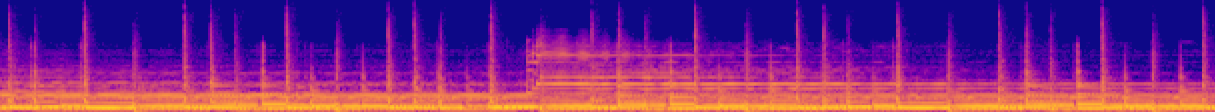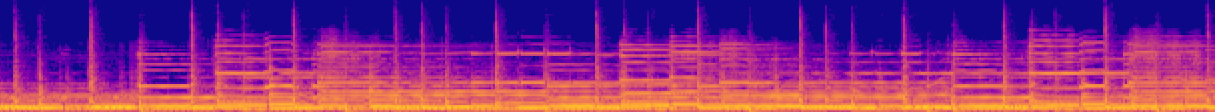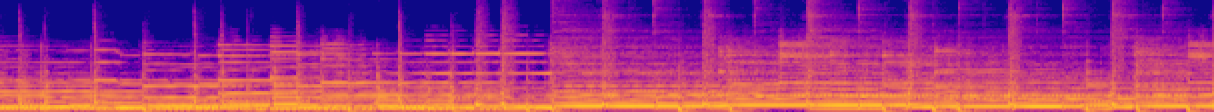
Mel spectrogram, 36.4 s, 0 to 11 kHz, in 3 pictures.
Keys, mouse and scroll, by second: 1.0 click, 2.2 middle click, 4.4 click, 6.4 click, 7.6 click, 9.0 click, 11.0-12.6 drag, 13.2 click, 14.4 click, 16.2 2, 18.9 click, 20.4-21.7 drag, 22.4 click, 23.7 Delete, 24.9 click, 25.7 Delete, 27.9 click, 31.5 click, 32.0 click, 32.7 Delete, 33.9 click, 35.5 click.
